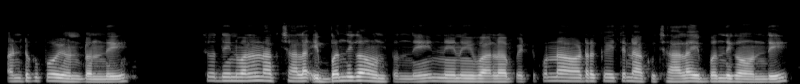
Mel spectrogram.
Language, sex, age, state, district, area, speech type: Telugu, male, 45-60, Andhra Pradesh, Krishna, urban, spontaneous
